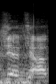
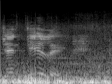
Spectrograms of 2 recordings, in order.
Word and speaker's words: Gentile: award, I said, well, my last name is pronounced Gentile. Mayor looked at me and he goes, stop. No one's ever called you that.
